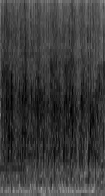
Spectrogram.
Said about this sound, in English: Amen. Applaud the Lord and let it go for just a second.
